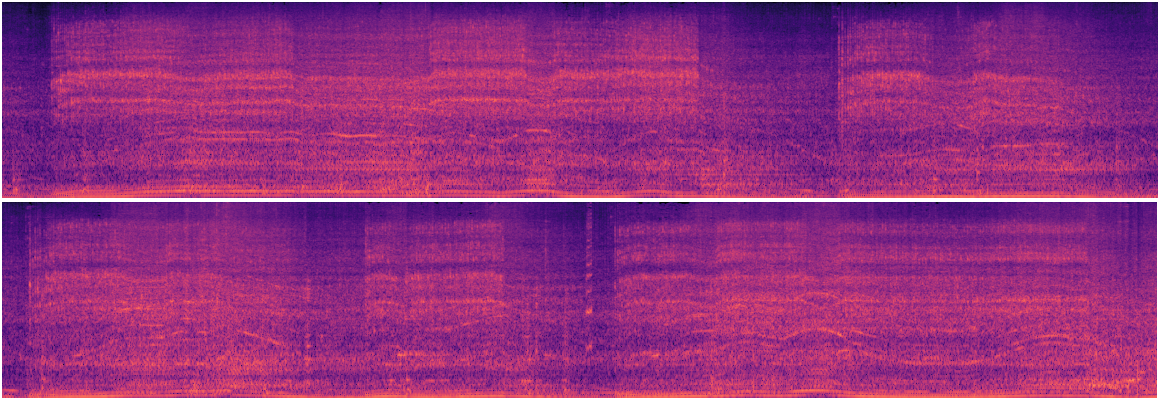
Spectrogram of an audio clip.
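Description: Farm tractor engine working under load while its front dozer blade pushes soil, the engine note rising and falling. It dips briefly twice, about nine and fifteen seconds in.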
